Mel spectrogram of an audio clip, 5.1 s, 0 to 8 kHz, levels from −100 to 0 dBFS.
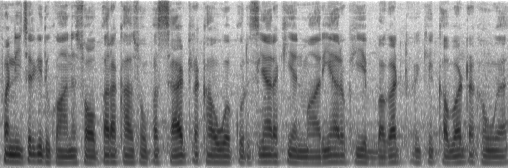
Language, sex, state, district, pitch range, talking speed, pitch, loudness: Hindi, male, Madhya Pradesh, Katni, 110-120 Hz, 270 wpm, 110 Hz, -20 LUFS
